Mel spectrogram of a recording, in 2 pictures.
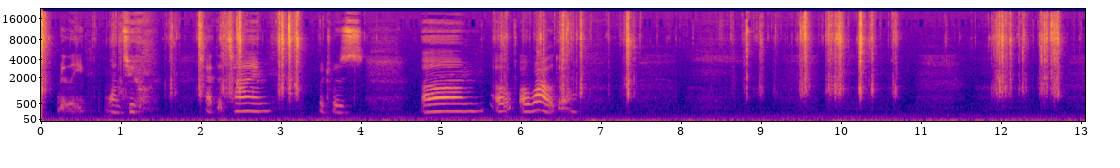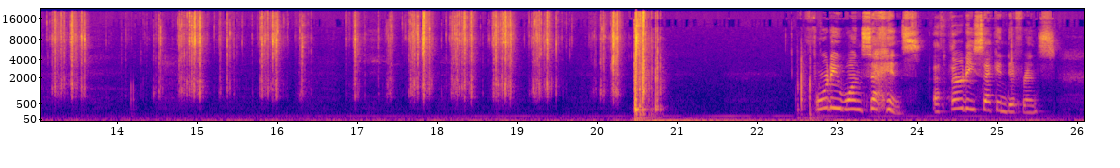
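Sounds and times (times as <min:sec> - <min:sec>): puzzle cube plastic clacks: 0:00.0 - 0:03.4, 0:05.7 - 0:07.6, 0:08.5 - 0:10.8, 0:11.8 - 0:20.9, 0:22.4 - 0:22.8
loud knock: 0:20.5 - 0:20.9.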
